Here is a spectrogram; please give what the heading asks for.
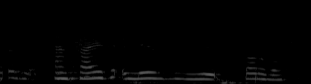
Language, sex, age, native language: Icelandic, female, 10, Icelandic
